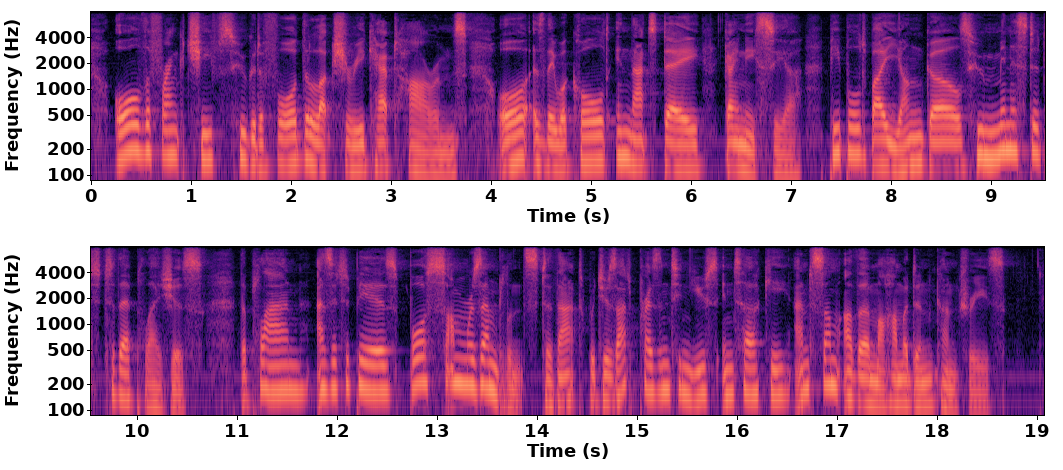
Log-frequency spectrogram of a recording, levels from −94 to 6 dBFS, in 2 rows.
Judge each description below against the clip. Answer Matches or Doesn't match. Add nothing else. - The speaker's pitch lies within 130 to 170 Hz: Matches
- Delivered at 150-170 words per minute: Matches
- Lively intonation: Matches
